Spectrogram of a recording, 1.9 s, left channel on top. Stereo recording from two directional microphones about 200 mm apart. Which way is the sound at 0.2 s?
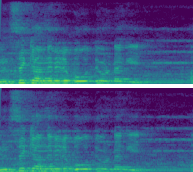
30° left (ahead or behind).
